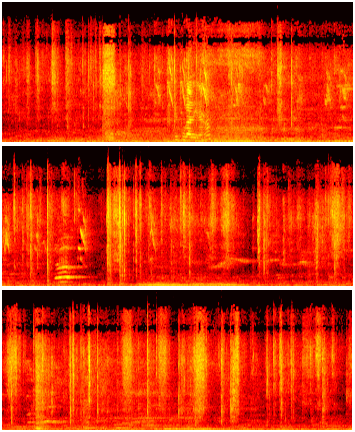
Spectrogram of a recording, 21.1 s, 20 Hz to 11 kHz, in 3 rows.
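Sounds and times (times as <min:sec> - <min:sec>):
paper rustling and flicking: 0:00.0 - 0:03.2, 0:07.0 - 0:08.2, 0:09.0 - 0:21.0
sharp paper clicks: 0:00.0 - 0:03.7, 0:04.3 - 0:06.4, 0:07.0 - 0:21.0.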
